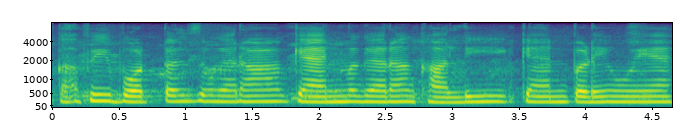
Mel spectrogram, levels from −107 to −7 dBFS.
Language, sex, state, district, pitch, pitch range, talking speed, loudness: Hindi, female, Punjab, Kapurthala, 200 Hz, 195-205 Hz, 140 wpm, -16 LUFS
